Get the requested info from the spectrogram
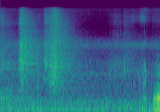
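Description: Faint rustling and handling noise from movement over low background noise, with no distinct tool sound.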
